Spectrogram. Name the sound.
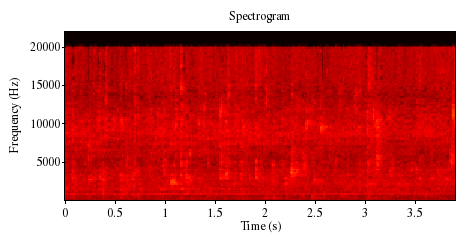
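12-volt electric water pump running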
